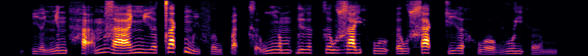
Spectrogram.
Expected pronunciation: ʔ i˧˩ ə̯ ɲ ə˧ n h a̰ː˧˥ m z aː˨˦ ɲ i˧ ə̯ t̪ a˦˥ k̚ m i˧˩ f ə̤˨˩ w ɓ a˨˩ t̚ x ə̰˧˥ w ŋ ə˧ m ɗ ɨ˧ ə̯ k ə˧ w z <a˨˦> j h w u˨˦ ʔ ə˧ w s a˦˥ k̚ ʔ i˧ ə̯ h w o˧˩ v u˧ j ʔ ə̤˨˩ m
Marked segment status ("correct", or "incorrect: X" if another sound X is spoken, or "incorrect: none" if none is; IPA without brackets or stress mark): incorrect: a˧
